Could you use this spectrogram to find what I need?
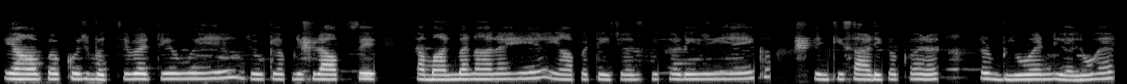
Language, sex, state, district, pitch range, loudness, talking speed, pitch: Hindi, female, Andhra Pradesh, Chittoor, 235-255 Hz, -16 LUFS, 165 wpm, 245 Hz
